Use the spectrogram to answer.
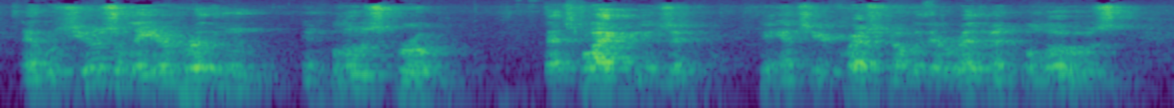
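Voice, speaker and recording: With audible room echo, a man with a fairly high pitch talks at a moderate pace. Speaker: workshop speaker on music history. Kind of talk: informal talk. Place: stage. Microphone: camera far.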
